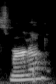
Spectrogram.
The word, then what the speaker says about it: Smyrna: in smyrna is that how you say it smyrna yeah i know where that's at yeah yeah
